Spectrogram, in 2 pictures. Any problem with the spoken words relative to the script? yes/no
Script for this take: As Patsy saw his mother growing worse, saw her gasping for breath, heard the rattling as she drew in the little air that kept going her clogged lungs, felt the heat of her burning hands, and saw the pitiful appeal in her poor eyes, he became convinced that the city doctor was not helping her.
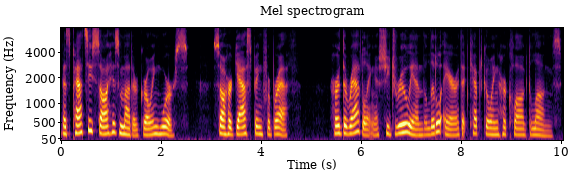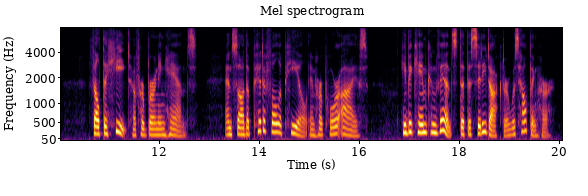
yes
